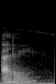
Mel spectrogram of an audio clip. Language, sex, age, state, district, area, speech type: Bodo, male, 18-30, Assam, Chirang, rural, spontaneous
